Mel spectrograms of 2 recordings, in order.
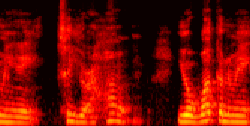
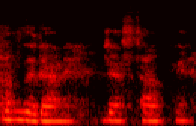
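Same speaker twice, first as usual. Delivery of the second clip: whisper; 16 dB quieter than usual. Real, not acted. Aside to someone off camera.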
